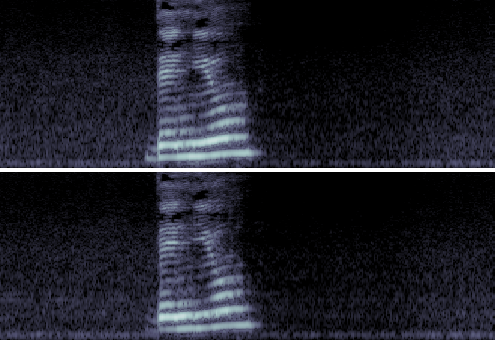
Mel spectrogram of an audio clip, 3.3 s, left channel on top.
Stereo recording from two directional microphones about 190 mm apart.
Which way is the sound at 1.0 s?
50° left (ahead or behind).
